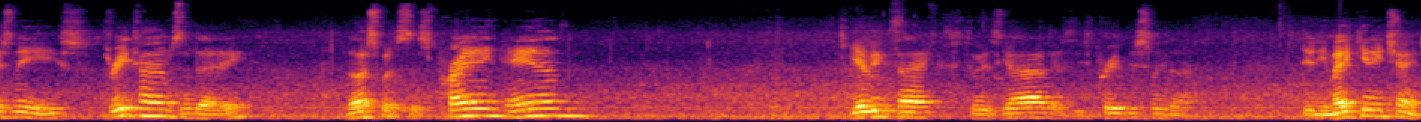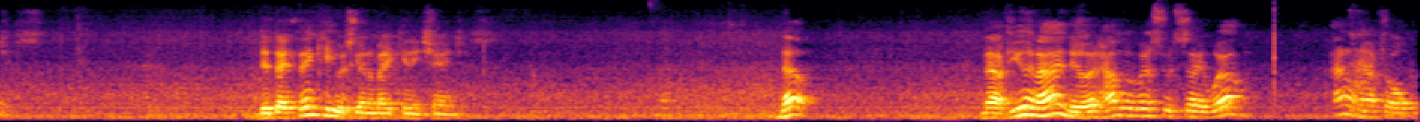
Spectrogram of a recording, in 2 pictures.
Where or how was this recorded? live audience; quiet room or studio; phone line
live audience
